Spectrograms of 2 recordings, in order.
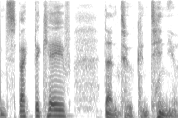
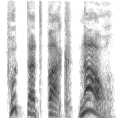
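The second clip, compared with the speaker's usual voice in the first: angry shout; 11 semitones higher, 8 dB louder, slower than usual. Acted. Catches someone taking something.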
